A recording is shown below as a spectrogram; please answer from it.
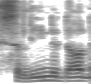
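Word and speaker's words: Solenodon: come across it again my mnemonic is celine the young so for me it's the canadian singer celine dion and that way of pronouncing it that i remember selena don celine dion yeah that's just uh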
